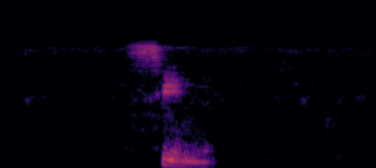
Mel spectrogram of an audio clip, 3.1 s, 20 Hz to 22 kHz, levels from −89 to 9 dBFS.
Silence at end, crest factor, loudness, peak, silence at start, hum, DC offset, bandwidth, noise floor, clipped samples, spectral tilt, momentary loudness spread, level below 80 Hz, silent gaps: 1.35 s; 24 dB; -43 LUFS; -26 dBFS; 1.05 s; none; under 0.1%; 8.2 kHz; -76 dBFS; under 0.1%; -2.5 dB/octave; 24 LU; -86 dBFS; none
